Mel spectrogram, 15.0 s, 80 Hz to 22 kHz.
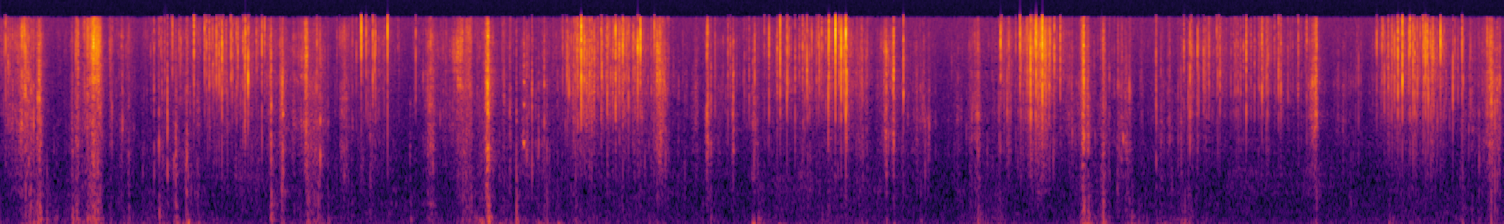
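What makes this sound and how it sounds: Yellow floam foam-bead clay is lifted, crumpled and squeezed in the hands, giving a crunchy crackle. Dense bright crackling comes in repeated bursts over about 15 seconds, with soft low handling thumps underneath and quieter pauses between squeezes.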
